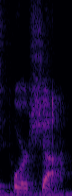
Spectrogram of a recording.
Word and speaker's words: Porsche: porsche it doesn't really matter the kernel correct pronunciation is porsha so let's go all the way back to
